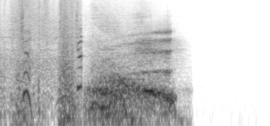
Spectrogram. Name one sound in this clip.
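A magical surge whooshes and swells, then cuts off into silence.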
